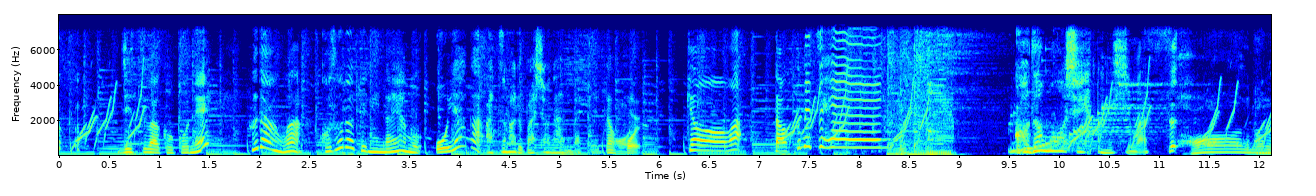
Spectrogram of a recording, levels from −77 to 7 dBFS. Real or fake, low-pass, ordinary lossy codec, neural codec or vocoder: real; 7.2 kHz; none; none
